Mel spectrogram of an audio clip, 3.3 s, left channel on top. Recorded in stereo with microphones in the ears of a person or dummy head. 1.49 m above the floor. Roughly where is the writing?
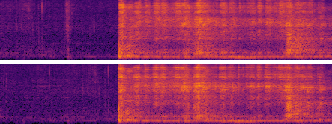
Right.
